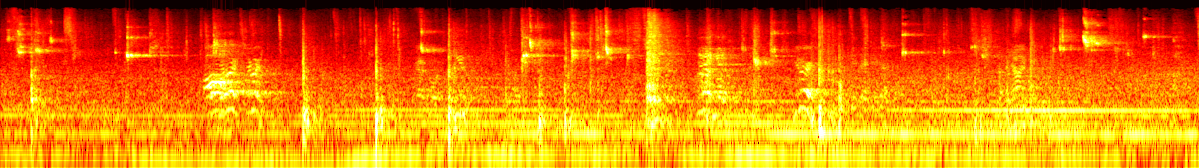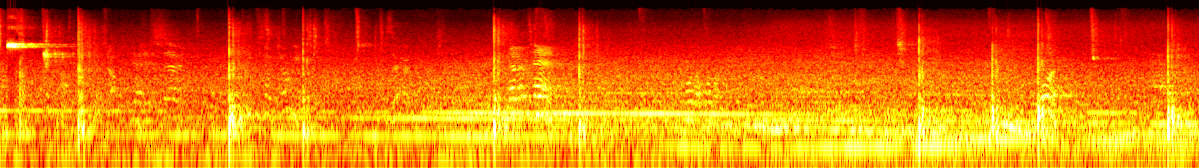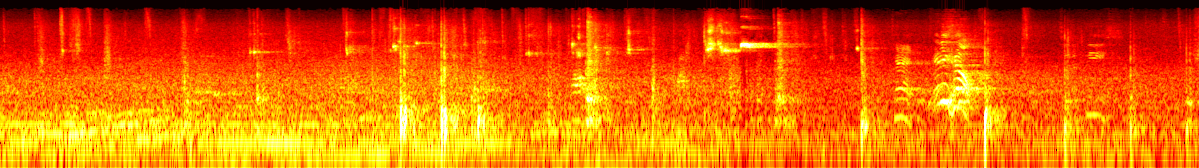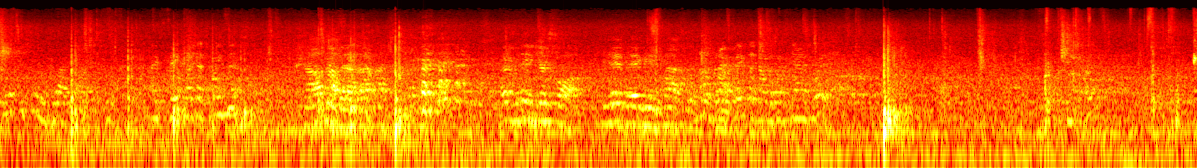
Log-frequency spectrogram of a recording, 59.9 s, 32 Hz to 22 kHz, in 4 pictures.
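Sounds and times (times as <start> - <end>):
players' footfalls: 0.3 - 16.3, 25.6 - 41.0
basketball bouncing on hard court: 3.8 - 4.0, 4.7 - 8.3, 9.4 - 10.6, 11.3 - 16.2, 17.8 - 19.0, 21.1 - 21.4, 22.2 - 22.5, 26.3 - 28.8, 29.4 - 30.1, 34.2 - 40.0, 40.7 - 41.0, 42.2 - 42.6, 44.1 - 45.0, 45.8 - 48.1, 49.9 - 50.1, 56.0 - 56.4.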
